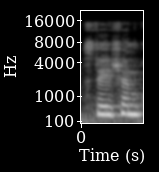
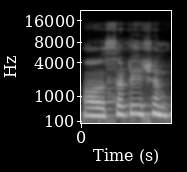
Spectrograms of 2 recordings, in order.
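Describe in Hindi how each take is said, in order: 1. यह मानक हिंदी लहजे में कहा गया है। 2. यह हरियाणवी क्षेत्रीय लहजे में कहा गया है।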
